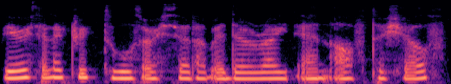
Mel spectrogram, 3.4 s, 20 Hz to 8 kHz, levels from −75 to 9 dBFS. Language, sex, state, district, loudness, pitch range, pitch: English, female, Nagaland, Kohima, -14 LUFS, 230-245 Hz, 235 Hz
